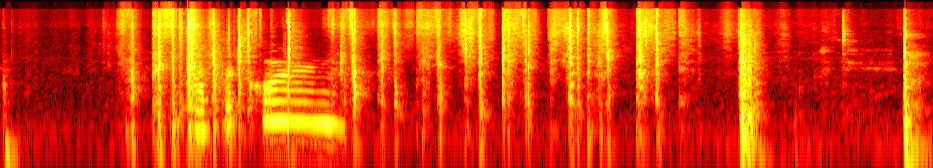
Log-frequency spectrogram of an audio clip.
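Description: Brisk riffling and tapping of tarot cards being shuffled, several quick bursts mixed with a person talking over them.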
